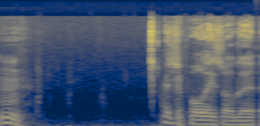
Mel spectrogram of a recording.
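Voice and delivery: talking with mouth full. Speaker stops mid-argument to chew Chipotle: chewing, mouth full. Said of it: "let me chew my food".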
